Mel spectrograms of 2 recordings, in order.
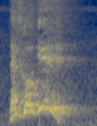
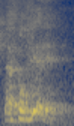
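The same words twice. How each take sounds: First: Higher, slower, pumped-up repeat; rally yourself to go; hyped-up Joshua. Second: Said in the usual way. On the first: Retold or imitated. Joshua answering God, quoted.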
